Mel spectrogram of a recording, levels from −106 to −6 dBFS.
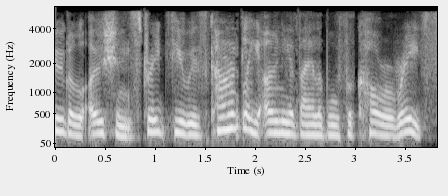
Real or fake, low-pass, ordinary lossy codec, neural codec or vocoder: fake; 5.4 kHz; AAC, 24 kbps; vocoder, 22.05 kHz, 80 mel bands, WaveNeXt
